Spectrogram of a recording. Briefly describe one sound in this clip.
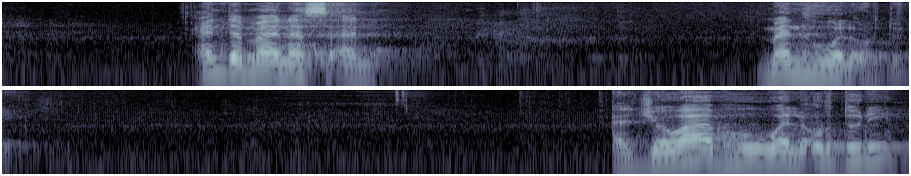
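A middle-aged man speaks slowly and deliberately into a microphone, in bursts with long pauses.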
